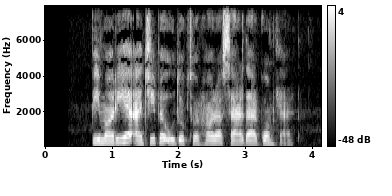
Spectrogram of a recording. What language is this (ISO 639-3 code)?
fas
